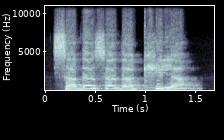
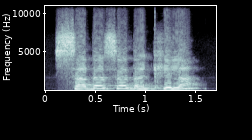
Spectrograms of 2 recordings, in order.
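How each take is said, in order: The two takes are said the same way.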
